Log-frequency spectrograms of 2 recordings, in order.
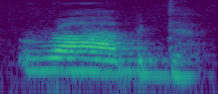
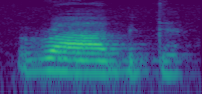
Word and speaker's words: robbed: This one is robbed, robbed. So this one becomes a D.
